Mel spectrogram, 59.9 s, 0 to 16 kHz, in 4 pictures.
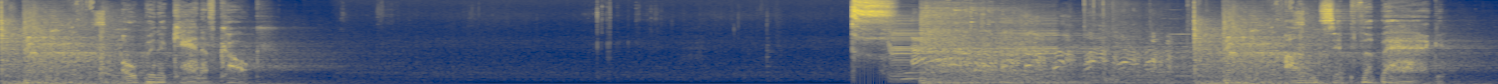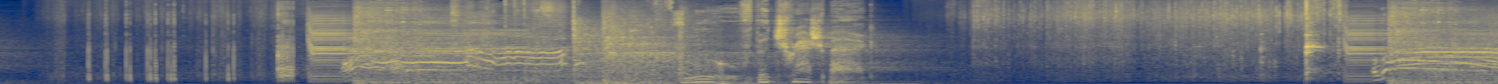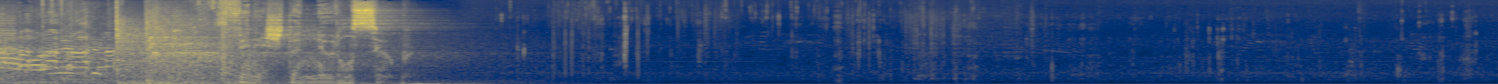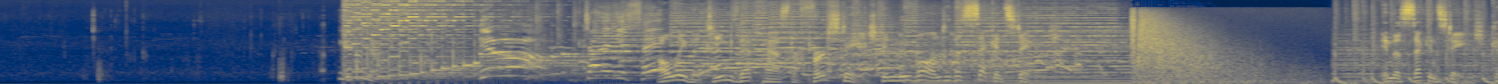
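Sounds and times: soft eating sounds: 3.7 - 8.2, 24.5 - 28.4, 34.9 - 48.4
zipper opening: 15.4 - 18.1
game-show buzzer: 48.4 - 52.1
loud music: 48.4 - 56.4.

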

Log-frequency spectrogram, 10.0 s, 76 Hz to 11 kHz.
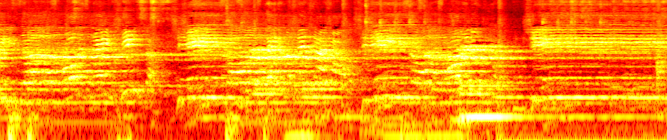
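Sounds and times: congregation singing a gospel song: 0.0 - 10.0.

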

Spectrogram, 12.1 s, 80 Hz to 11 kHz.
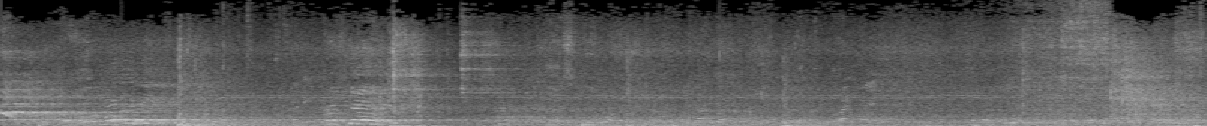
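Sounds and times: skate blades scraping on ice: 10.0 - 12.0.

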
